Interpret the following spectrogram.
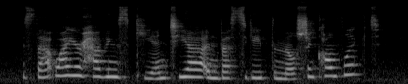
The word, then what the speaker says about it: Scientia: Is that why you're having Skiientia investigate the Milian conflict? Okay. It's pronounced. All right. Not Scientia.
